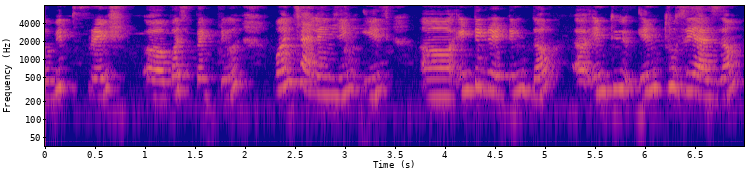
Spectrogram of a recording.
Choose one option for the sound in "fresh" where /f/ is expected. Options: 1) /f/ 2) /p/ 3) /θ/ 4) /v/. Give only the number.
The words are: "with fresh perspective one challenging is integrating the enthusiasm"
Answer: 1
